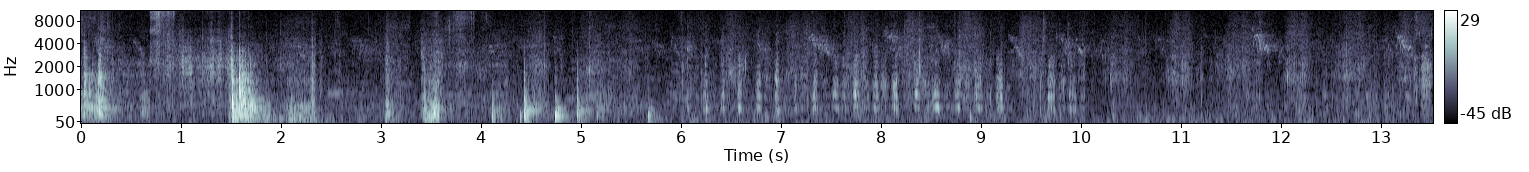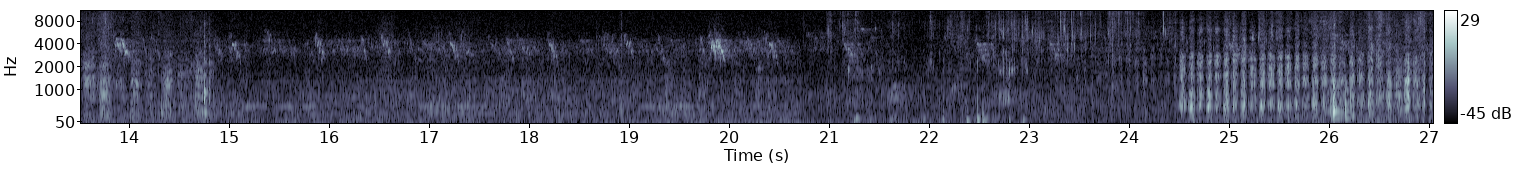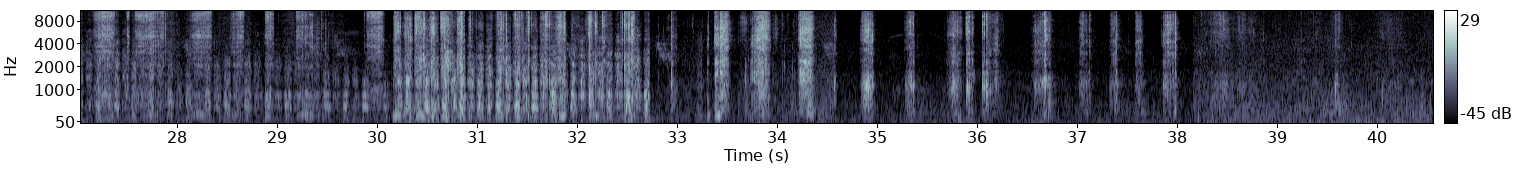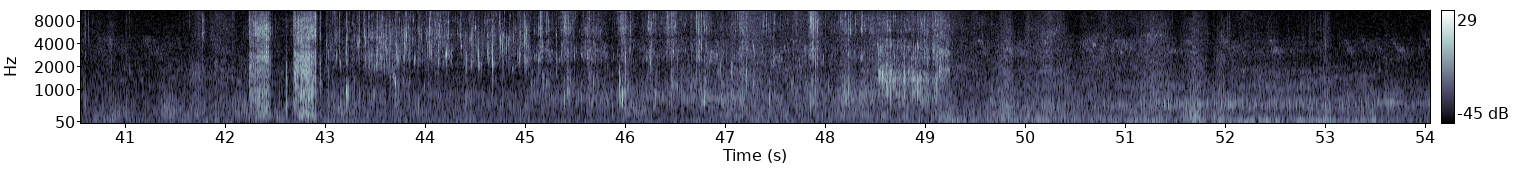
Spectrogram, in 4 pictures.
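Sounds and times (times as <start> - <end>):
knife scraping fish skin: 27.2 - 32.6, 33.3 - 38.0, 42.2 - 43.2.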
